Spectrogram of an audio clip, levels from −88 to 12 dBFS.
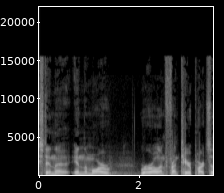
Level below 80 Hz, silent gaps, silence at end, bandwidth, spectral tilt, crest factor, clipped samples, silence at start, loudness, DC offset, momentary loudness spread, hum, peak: -76 dBFS; none; 0 s; 16 kHz; -3.5 dB/octave; 18 dB; under 0.1%; 0 s; -22 LUFS; under 0.1%; 6 LU; none; -4 dBFS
